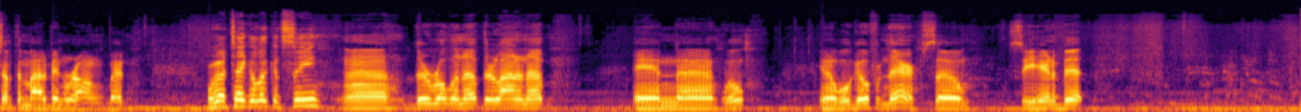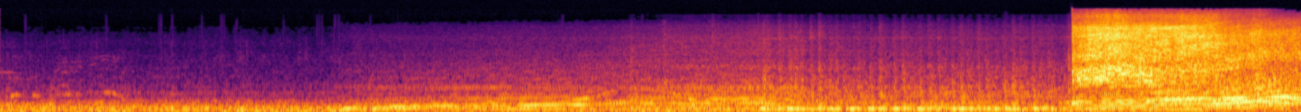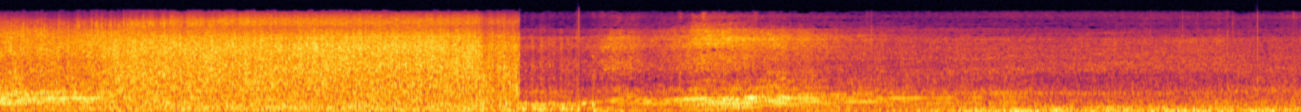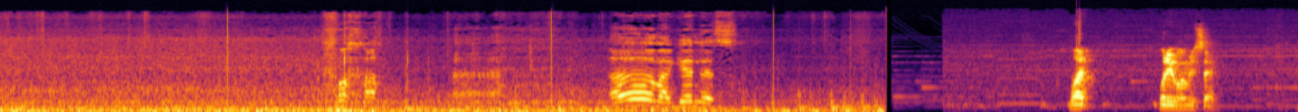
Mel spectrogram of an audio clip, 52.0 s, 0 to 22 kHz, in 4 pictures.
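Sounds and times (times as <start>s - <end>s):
muffled car engine idling and revving: 0.0s - 48.0s
wind and road noise rushing: 13.0s - 47.9s.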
